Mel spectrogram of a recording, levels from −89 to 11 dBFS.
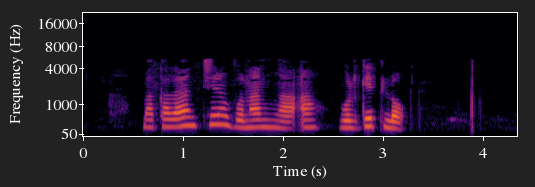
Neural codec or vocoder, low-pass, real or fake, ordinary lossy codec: none; 5.4 kHz; real; MP3, 24 kbps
